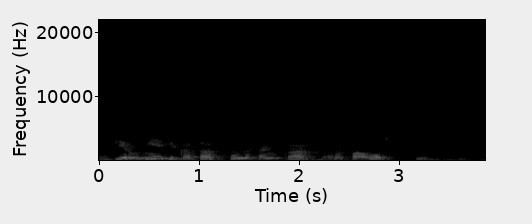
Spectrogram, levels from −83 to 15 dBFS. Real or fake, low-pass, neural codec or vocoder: real; 3.6 kHz; none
